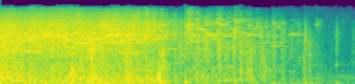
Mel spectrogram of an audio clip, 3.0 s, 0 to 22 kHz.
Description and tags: A large amount of plate glass smashed and falling on wooden floors
Original recording: "G26-07 Windows Breaking" by Craig Smith, cc-0
glass, shattering, window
